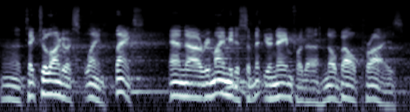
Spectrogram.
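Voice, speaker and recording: A man's voice: sits low, unhurried, sharp tone. A man acting a wry, tough private detective in an old-time radio drama, with a sardonic, wisecracking delivery. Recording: hall-like reverberant radio play recording.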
